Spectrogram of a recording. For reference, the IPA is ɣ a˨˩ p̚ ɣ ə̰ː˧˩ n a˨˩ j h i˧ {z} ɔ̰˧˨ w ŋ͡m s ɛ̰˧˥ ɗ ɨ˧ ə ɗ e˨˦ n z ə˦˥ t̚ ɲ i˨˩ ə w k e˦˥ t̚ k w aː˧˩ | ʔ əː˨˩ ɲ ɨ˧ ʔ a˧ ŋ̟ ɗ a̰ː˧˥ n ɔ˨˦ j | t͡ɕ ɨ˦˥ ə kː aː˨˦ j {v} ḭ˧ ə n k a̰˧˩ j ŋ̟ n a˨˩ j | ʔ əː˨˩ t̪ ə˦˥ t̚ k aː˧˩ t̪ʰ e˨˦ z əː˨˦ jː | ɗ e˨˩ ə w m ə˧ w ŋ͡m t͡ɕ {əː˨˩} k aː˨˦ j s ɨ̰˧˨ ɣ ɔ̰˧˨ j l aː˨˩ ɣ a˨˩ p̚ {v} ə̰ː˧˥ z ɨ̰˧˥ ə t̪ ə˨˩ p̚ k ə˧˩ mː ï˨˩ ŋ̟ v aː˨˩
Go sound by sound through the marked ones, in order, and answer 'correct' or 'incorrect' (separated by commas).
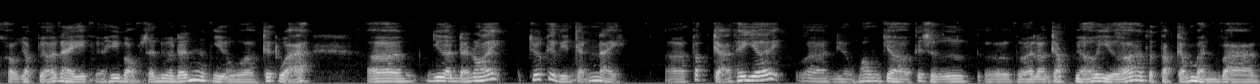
incorrect, correct, correct, incorrect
